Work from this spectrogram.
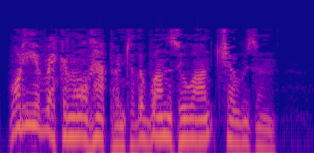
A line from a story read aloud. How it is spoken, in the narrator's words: Ron muttered to Harry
